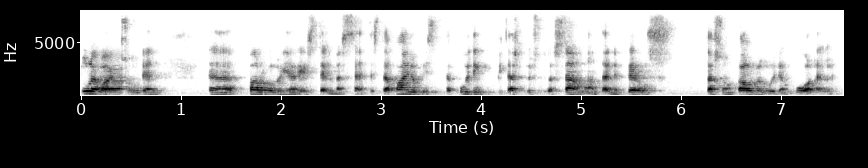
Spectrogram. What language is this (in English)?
Finnish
